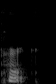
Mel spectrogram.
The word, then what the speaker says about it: Circe: Her name is sometimes pronounced Kirk, but the origins and meaning of her name are less clear.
